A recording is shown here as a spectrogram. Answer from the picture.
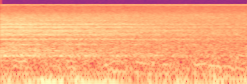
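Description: Faint steady drone of several held tones over a low hum.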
